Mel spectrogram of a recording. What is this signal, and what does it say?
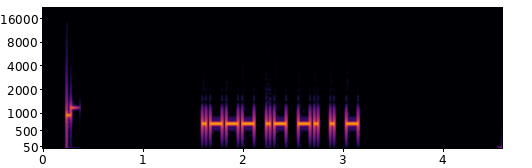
Morse code, heard as a keyed tone, about 30 wpm, 700 Hz. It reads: JANET
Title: USA Common Names - Max 5 Letters - 30wpm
